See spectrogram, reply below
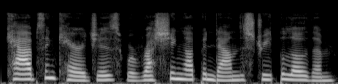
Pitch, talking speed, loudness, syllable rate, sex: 210 Hz, 210 wpm, -19 LUFS, 5.2 syllables/s, female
